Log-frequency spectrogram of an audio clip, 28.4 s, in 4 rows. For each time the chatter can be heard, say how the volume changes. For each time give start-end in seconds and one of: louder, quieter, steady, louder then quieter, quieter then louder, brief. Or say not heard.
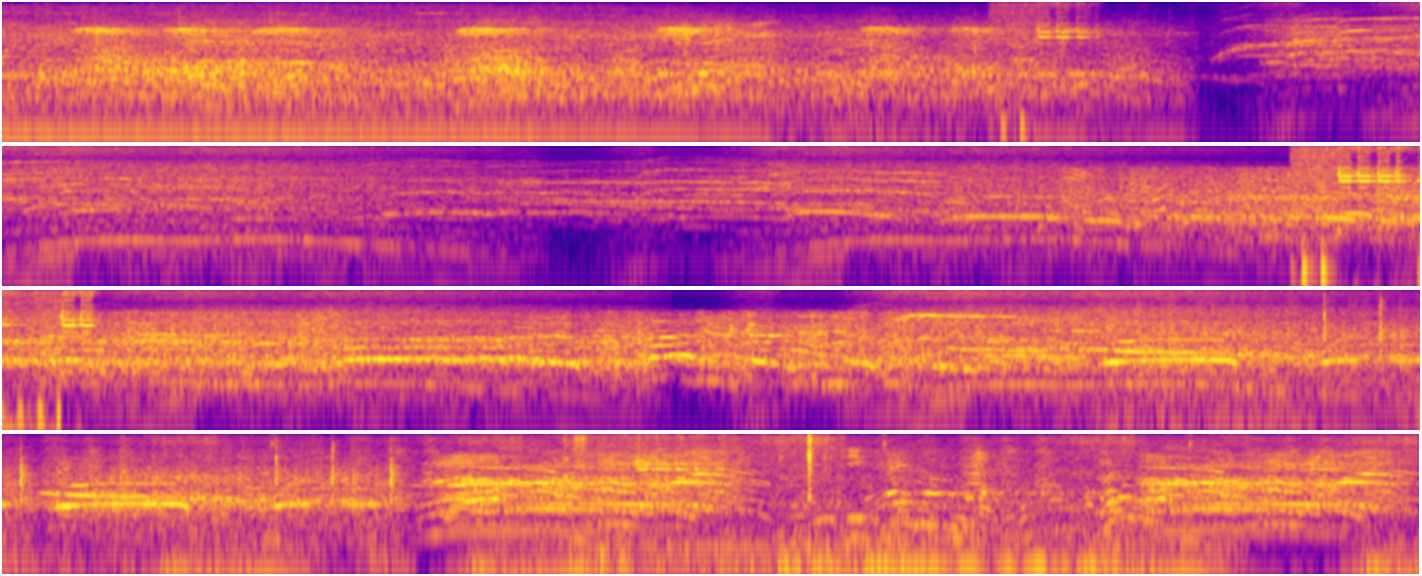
0.0-28.3 quieter then louder.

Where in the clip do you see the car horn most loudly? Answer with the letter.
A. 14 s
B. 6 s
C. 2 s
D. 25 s
A.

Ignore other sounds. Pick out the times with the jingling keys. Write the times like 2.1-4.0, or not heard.
24.1-25.5.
